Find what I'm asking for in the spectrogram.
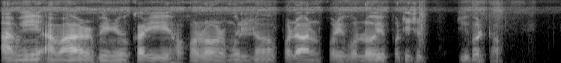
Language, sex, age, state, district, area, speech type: Assamese, male, 45-60, Assam, Dhemaji, rural, read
